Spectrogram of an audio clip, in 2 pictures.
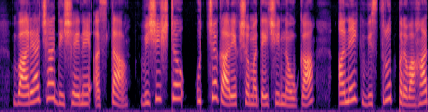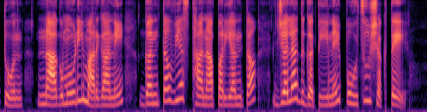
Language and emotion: Marathi, neutral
